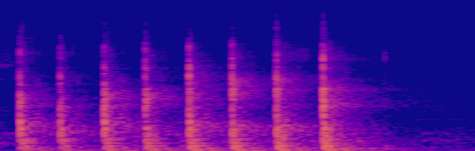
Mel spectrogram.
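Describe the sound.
Seven quick, evenly paced knocks on a door, solid, fading into a brief silence afterward with no voices.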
